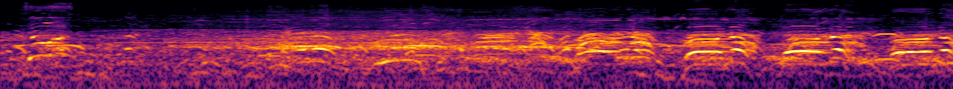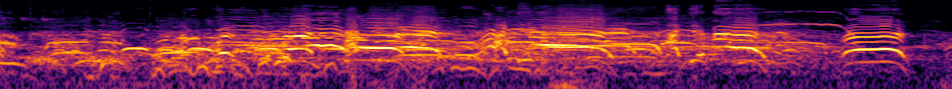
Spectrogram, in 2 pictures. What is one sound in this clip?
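A large crowd chants and cheers loudly outdoors.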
